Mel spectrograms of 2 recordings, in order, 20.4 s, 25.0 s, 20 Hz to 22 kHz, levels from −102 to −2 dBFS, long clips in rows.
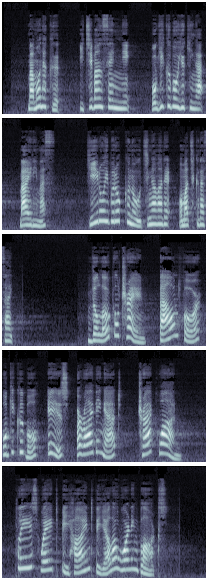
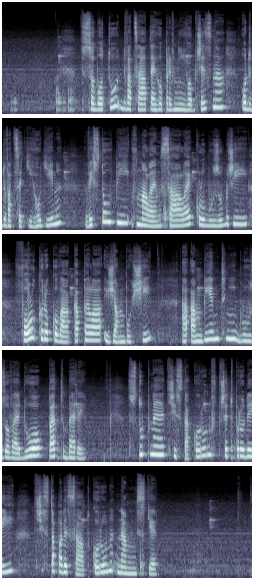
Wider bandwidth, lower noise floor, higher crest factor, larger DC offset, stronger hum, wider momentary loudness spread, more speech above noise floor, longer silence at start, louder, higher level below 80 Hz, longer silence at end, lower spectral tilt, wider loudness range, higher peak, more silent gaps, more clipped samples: about the same, 14 kHz vs 14 kHz; first, -64 dBFS vs -50 dBFS; about the same, 22 dB vs 18 dB; neither; neither; about the same, 12 LU vs 11 LU; first, 43 dB vs 33 dB; first, 0.5 s vs 0.25 s; second, -21 LUFS vs -18 LUFS; about the same, -68 dBFS vs -66 dBFS; about the same, 0.85 s vs 0.8 s; about the same, -4.5 dB/octave vs -5.5 dB/octave; about the same, 4 LU vs 4 LU; about the same, 0 dBFS vs 0 dBFS; neither; neither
